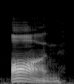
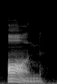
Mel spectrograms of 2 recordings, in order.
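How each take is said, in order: First: An American accent with a longer vowel. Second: A British accent with a shorter vowel. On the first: "アメリカ英語で読みたいなら、実際の音声はちょっと長めにして" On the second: "イギリス英語で読みたいなら、ちょっと口を縦にして、短めにして"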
